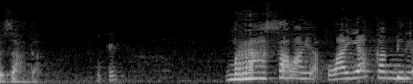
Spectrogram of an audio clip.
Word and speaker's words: Zara: akan sebesar zahda ya Sebesar Zara itu bacanya zahda Oke merasa layak layakkan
